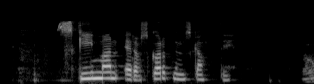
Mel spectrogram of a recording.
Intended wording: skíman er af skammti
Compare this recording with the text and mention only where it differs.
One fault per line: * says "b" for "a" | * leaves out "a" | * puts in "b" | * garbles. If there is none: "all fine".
* puts in "skornum"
